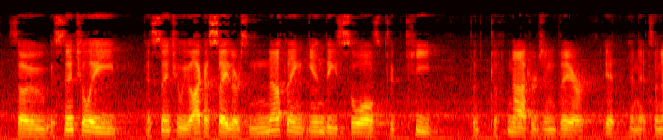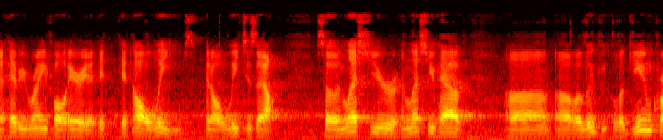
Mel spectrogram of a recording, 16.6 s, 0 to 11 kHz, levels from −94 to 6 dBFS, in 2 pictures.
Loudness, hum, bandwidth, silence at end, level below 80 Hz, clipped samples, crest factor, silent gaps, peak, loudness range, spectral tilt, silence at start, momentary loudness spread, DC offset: -29 LUFS; none; 8 kHz; 0 s; -56 dBFS; under 0.1%; 20 dB; none; -10 dBFS; 4 LU; -5 dB/octave; 0 s; 15 LU; under 0.1%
